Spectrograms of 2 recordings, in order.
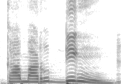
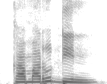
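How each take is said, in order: First: The name ends with an 'ng' sound. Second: The name ends with a plain 'n' sound. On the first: "orang Makassar menyebut namanya Ding" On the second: "Tidak Din"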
